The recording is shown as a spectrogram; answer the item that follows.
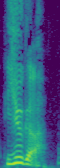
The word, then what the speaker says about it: hygge: You also had an admission based on the Scandinavian thinking of, I think I'm going to pronounce this correctly, hygge, spelled H-Y-G-G-E.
